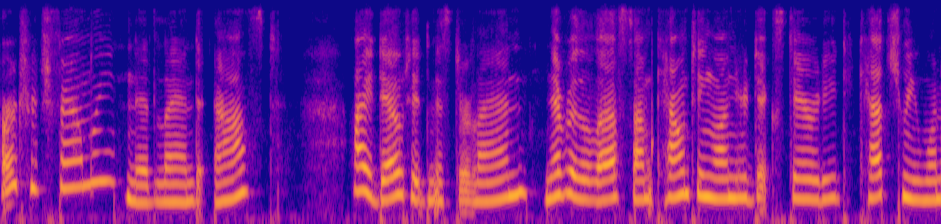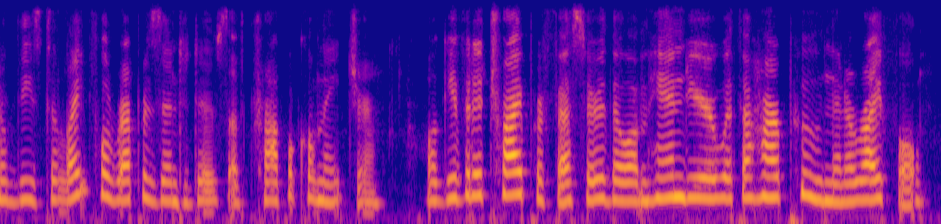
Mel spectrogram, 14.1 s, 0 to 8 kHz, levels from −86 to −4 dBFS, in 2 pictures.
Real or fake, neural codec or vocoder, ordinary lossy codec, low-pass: real; none; Opus, 16 kbps; 7.2 kHz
